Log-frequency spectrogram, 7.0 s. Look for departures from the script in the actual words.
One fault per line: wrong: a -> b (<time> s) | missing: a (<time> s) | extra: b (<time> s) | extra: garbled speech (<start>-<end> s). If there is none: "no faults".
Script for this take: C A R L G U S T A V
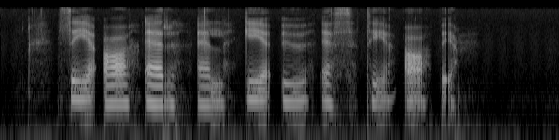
no faults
